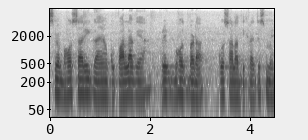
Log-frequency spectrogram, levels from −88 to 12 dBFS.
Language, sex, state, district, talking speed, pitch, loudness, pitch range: Hindi, male, Rajasthan, Barmer, 215 wpm, 105 Hz, -18 LUFS, 100-110 Hz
